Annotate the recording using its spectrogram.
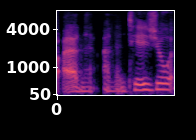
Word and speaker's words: Alentejo: It's the southern Alentejo, or Alentejo, actually. It's pronounced.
